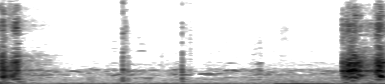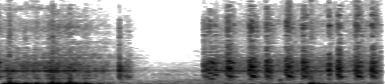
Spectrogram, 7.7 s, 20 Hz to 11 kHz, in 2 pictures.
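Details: 2002 Yamaha V-Star 650, newly bought, possibly needing a full tune-up, on choke, rusty gas tank; repeated cranking bursts that catch briefly and die without settling to idle. Hard starting, owner suspects flooding.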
